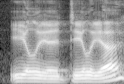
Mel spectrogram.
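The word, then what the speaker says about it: Ilia Delio: It's based around the poem or from Elia Delio. Is that how you pronounce it?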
